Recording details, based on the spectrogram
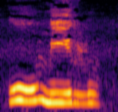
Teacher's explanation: Ra' bila dia mati, huruf sebelumnya baris bawah. Kita kena baca tipis. Ra' tarqiq.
